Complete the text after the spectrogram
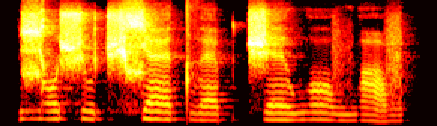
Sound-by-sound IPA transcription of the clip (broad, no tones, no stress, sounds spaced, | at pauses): ʑ ɔ ʃ ʊ t͡ʃ ɕ æ t ð æ p t͡ʃ ɛ w ɔ v w ɑ v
